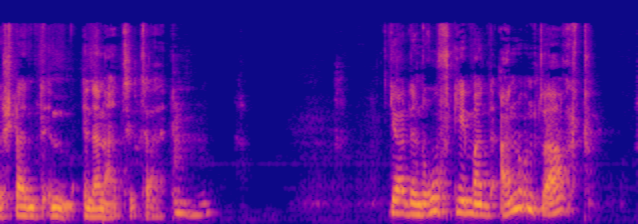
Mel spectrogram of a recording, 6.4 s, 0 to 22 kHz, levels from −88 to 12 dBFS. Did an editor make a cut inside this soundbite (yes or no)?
no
